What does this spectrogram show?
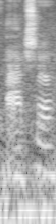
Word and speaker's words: ASHA: find the Asia standards sorry I say Asia it's Asha I know that's how you pronounce that acronym as slps if you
